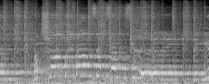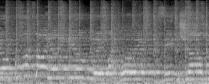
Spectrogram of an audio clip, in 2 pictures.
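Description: Live Vietnamese pop music: a woman singing into a microphone over an amplified electronic backing track, with long held melodic notes and a steady pulsing bass beat.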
